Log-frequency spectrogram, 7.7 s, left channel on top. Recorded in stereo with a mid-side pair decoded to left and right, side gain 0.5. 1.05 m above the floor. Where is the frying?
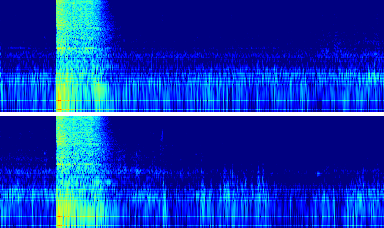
20° left, 2 m.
